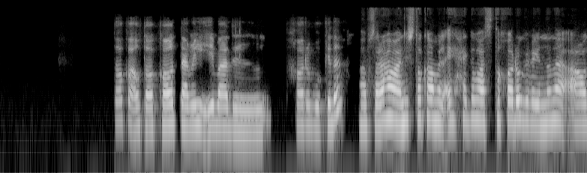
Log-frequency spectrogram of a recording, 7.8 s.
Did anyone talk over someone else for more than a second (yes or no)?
no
